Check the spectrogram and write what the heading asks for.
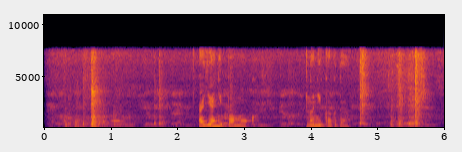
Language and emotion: Russian, neutral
